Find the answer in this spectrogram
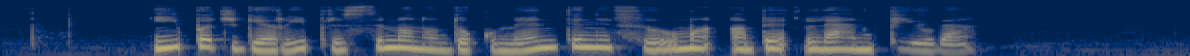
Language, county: Lithuanian, Klaipėda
